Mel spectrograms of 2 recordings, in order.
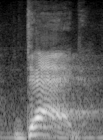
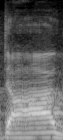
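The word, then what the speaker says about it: דג: It's spelled dag, but it may be pronounced dog or something like that.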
